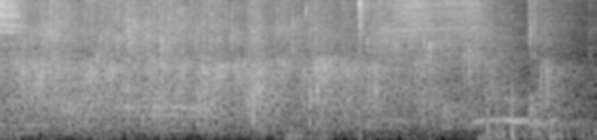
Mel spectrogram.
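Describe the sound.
A church audience claps steadily for a speaker, a dense patter of many hands filling the space for several seconds, with a few faint voices and cheers mixed in.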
